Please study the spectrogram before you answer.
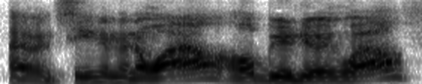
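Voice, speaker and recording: Quick and animated, a slightly high male voice co-hosts a pigeon racing show with no room sound. He chats loosely, wanders from story to story, and imitates voices when quoting people.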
